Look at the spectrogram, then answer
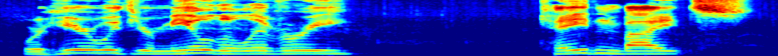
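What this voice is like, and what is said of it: Sarcastic delivery. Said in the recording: “I'm just being sarcastic.”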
